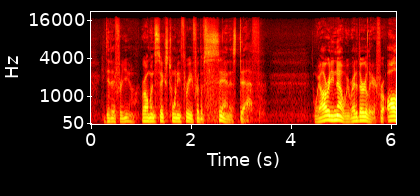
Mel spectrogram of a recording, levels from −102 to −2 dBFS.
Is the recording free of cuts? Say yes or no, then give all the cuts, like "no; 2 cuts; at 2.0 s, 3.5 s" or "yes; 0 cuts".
no; 2 cuts; at 0.9 s, 2.2 s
